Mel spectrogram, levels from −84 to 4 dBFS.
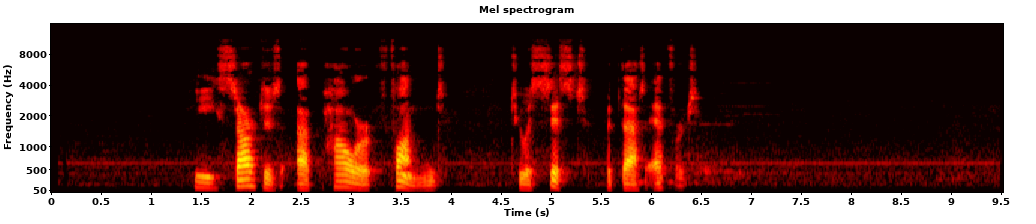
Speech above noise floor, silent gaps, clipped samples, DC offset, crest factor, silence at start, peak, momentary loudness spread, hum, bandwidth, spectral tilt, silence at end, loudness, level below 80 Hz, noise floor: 38 dB; none; under 0.1%; under 0.1%; 24 dB; 1.45 s; -8 dBFS; 20 LU; none; 11.5 kHz; -4 dB/octave; 3.05 s; -29 LUFS; -76 dBFS; -68 dBFS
